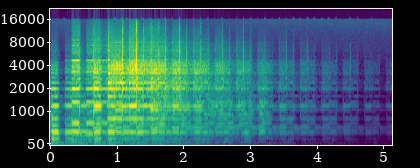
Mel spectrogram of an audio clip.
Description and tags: Happy bouncey guitar audio logo (artxmpl-al-03) high
A unique sound processing technology was used to create this audio logo. It makes the sound more soulful, melodic and pleasant for the listener.
Put this text in the description/credits:
Note that audio quality is good only when downloaded.
artxmpl, audio-logo, transition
